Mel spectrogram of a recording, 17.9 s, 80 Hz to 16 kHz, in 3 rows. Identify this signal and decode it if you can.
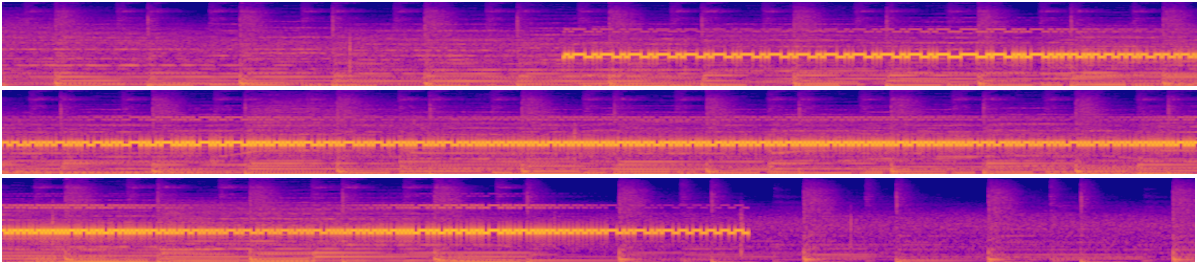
NAVTEX (SITOR-B), 100 baud, 170 Hz shift, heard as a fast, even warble, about 1500 Hz centre, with fading and static crashes. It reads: ZCZC KA02 GALE WARNING 305. NE 3 TO 4 EXPECTED LATER. NNNN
